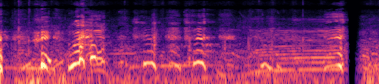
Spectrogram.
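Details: Cattle being unloaded from a truck give short rising moos, then a long, steady, low moo that holds for about a second, with men talking and calling out nearby.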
